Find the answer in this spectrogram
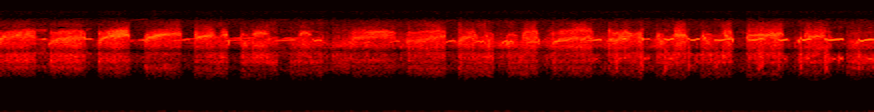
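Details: Roosting call of swiftlets: buzzy, high-pitched chattering bursts about two per second, with a thin whistled tone running through them and brief gaps between phrases.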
